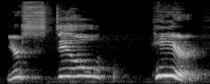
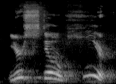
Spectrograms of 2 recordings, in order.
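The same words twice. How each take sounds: First: High, loud, very slow mocking call; loud sneering taunt. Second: Slow, drawn-out teasing question; mild taunt. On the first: Guard jeering at the women, high drawn-out loud taunt. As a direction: stretch it out high and loud to mock them. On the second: Retold or imitated. Guard teasing the women still waiting, slow rising taunt. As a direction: ask it slowly, rising at the end.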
